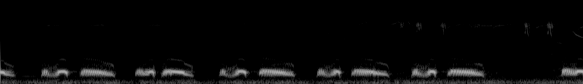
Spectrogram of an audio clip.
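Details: Wild dove noted as a strong fighter, with a strong decoy bird: hoarse, mid-pitched coos in short bursts, often paired, about one per second, while faint thin high whistles sound above.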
